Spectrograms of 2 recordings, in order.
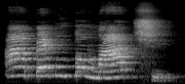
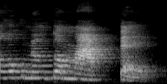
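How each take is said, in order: First: Tomate with the ending said tchee, toh-mah-tchee; natural tomate. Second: Tomate with a clear final e, toh-mah-teh; spelled-out tomate. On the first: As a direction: tomate falado tchi no final. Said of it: "O som é de I, tomate". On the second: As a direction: say tomate ending in a crisp te. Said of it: "Ninguém fala". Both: Shown as a demonstration.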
